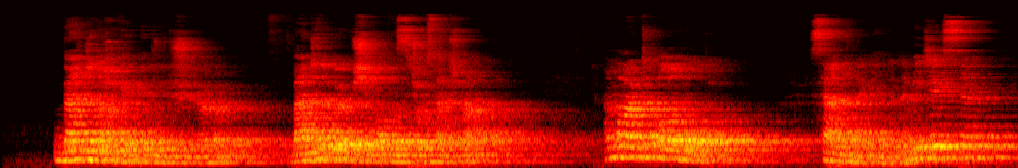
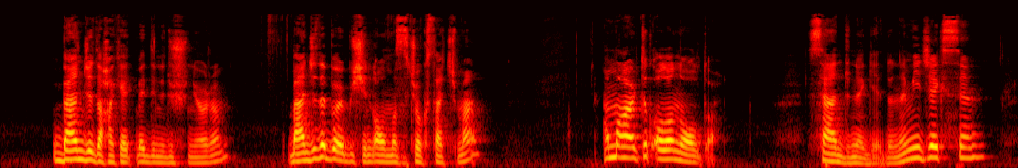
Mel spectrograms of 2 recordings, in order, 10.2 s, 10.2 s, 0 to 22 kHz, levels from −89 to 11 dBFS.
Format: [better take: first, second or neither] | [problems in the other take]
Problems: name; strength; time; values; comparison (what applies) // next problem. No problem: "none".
second | off-mic speech; far // room echo; strong; dies away in 1.9 s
